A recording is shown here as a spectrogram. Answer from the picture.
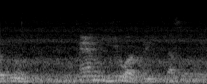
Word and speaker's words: Mu: Oh, The M, the letter M, but they pronounce it in a Latin way. yes. It's called it Mu.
